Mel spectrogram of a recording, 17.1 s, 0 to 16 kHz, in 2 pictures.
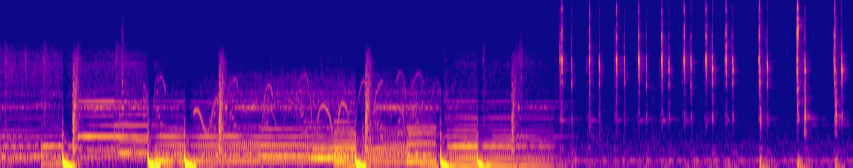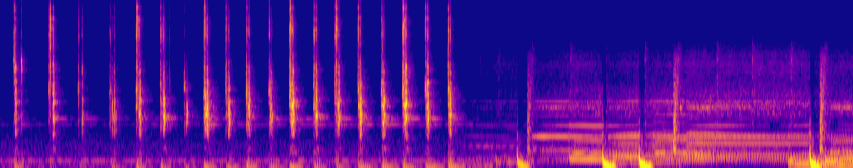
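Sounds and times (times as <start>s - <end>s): keyboard switch clicking: 5.2s - 13.2s.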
